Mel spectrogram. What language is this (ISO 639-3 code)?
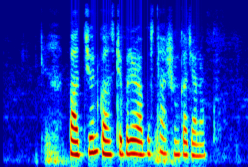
ben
